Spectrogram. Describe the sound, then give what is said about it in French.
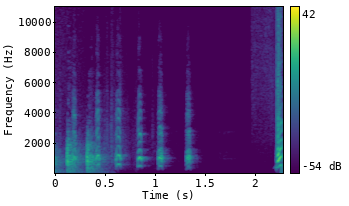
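A hen clucks in a quick run of short, throaty clucks that spread further apart as they go. After a brief silence she gives one sharper, higher squawk. “Salut, dit Plumette la poule.”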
